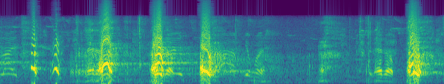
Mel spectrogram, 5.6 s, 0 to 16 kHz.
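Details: Dog barking during a training session with Malinois, German Shepherd and Bouvier des Flandres on Ascension Day, 17 May 2012: sharp, rough barks about once per second, with a handler's spoken praise and commands in the gaps.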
